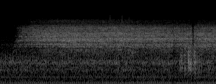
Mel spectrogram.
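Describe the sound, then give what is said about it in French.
A steady hiss of shower water spraying starts almost at once and runs continuously without a break, with no voices over it. “Tu vois, ça c'est la douche.”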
